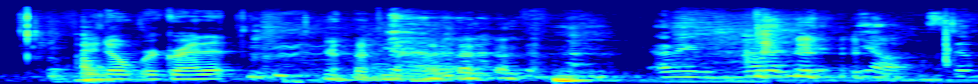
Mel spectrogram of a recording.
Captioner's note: audience laughing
